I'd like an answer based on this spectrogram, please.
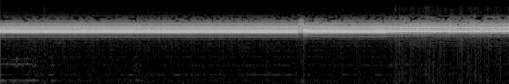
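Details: In Kanha National Park a cicada, a true bug, produces its very loud summer call: an unbroken, intense high-pitched drone that never pauses, with a brief low murmur at the very start.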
